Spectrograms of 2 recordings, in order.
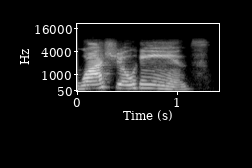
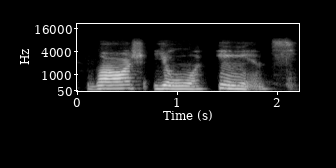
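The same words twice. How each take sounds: First: Said in the usual way. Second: Very slow, laughing through the words. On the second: Shown as a demonstration. Teacher teasing a viewer about soap samples, laughing. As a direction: chuckle as you drag out Wash your hands.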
